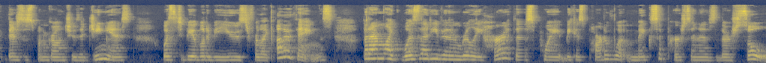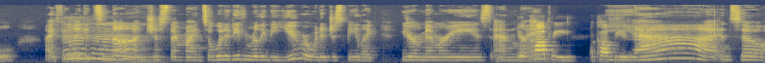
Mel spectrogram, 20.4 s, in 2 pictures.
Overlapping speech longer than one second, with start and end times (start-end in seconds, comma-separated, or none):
11.0-12.4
